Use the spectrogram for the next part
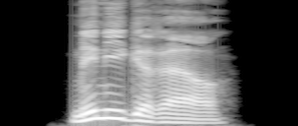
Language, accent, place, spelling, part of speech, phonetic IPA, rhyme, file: German, Germany, Berlin, minnigerer, adjective, [ˈmɪnɪɡəʁɐ], -ɪnɪɡəʁɐ, De-minnigerer.ogg
- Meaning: inflection of minnig: 1. strong/mixed nominative masculine singular comparative degree 2. strong genitive/dative feminine singular comparative degree 3. strong genitive plural comparative degree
